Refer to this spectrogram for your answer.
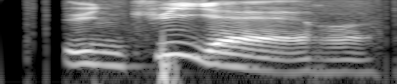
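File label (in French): "cueillere", French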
